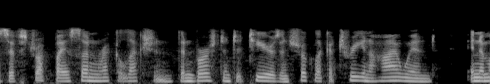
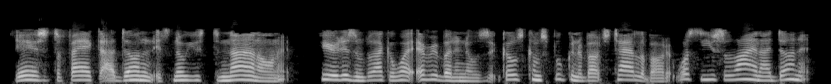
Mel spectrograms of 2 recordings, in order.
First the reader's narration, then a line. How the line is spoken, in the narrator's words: cried out in a hoarse, choking voice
